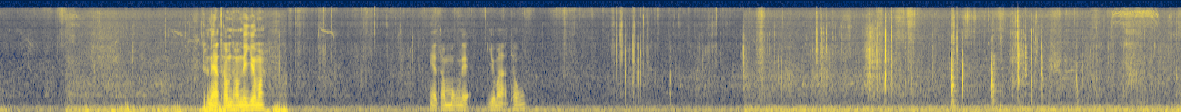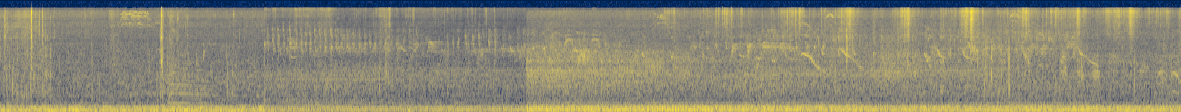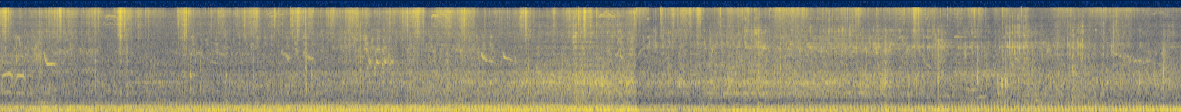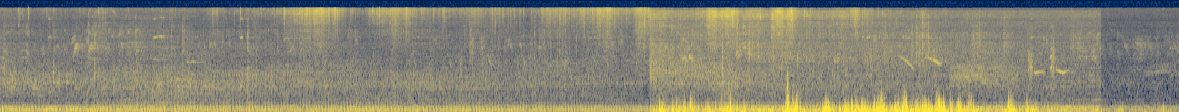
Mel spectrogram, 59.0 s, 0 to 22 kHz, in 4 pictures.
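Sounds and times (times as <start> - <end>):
steady low rumble: 0.8 - 4.2, 52.3 - 58.1
faint bird calls: 23.1 - 36.1.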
